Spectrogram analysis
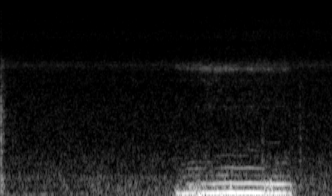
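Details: A dog sleeping and snoring peacefully.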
